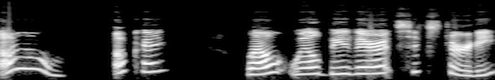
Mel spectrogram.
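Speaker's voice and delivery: put-on casual cool tone. Retelling a woman's answer when the speaker invited herself along, imitating a cool casual reply. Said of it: "she played it off real cool".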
